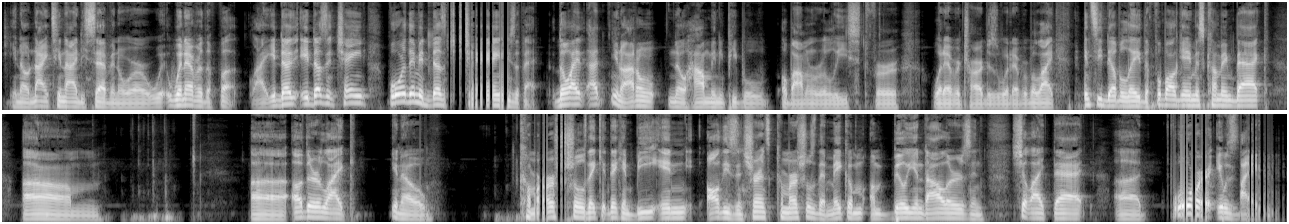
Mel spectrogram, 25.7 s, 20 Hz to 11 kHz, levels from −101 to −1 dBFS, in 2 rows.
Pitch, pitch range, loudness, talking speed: 110 Hz, 90-125 Hz, -17 LUFS, 185 wpm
